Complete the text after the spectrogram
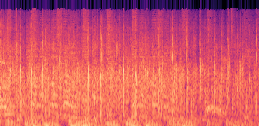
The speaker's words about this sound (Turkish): ben ve kendisini alkışlarla uğurluyoruz.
